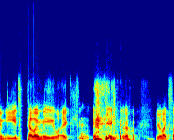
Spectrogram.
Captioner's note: laughing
